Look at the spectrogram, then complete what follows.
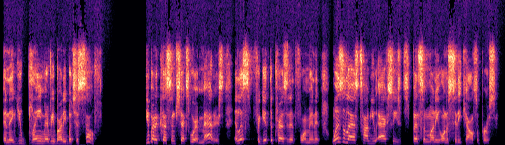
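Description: A man's voice: on the high side, bright, forceful tone. An American man giving opinionated, unscripted advice as a podcast guest, blunt, profane and scolding.

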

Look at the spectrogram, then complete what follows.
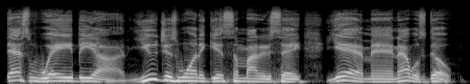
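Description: A man's voice: fairly high pitch, expressive, normal speed, no room sound, studio quality. A man with an American accent in a casual, opinionated discussion, speaking informally with slang and some cursing. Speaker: podcast panelist.

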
